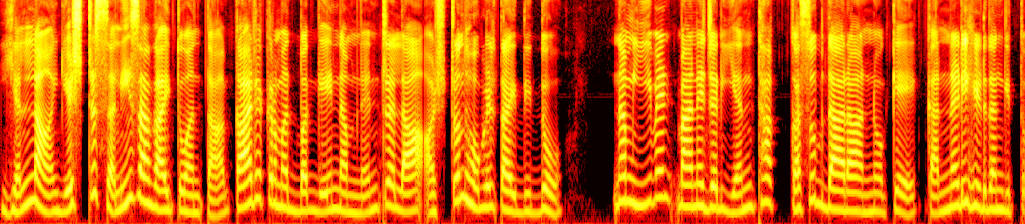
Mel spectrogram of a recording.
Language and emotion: Kannada, happy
